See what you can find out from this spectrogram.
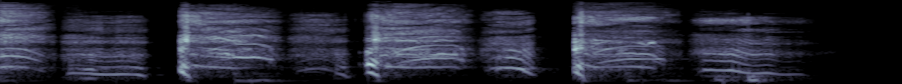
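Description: A woman coughs violently in three harsh, raspy fits, each a sharp hack followed by a second strained burst, with brief gaps between them and no talking.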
